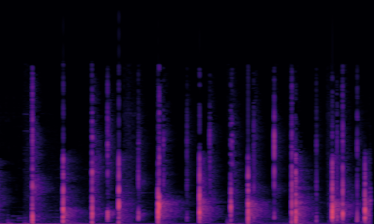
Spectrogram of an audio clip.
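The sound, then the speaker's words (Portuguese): Hand clapping: a quick, uneven series of sharp, crisp claps lasting a few seconds, with no voices, like a small group applauding briefly. “Quer dizer, palmas, né?”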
